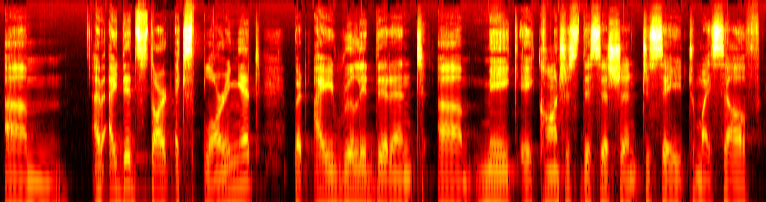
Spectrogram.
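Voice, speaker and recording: A man's voice: medium pitch, a little slow, hardly any pauses. A young man from the Philippines, with Filipino as his first language, thoughtfully telling his personal story as a podcast guest. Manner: earnest, thoughtful, often says "you know".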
